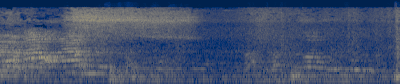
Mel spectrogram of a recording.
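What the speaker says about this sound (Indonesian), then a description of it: "Suara ular." A snake's hiss rises as a steady, breathy rush and carries on for over a second, heard in a classroom with voices talking around it.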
